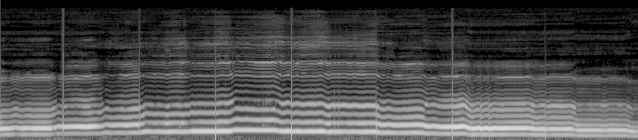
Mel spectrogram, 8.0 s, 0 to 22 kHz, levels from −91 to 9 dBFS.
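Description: Audio missing between chunks occurs at 0.79, 1.74, 2.69 and 3.65 s, then 4.70, 5.65 and 6.82 s, spaced about a second apart. About 50 ms of music vanishes at each point and the edges butt together, giving regular skips, likely from a recorder losing samples while switching one-second chunks.

Repeated frames appear from 4.17 to 4.27 s, where a 52 ms block of music plays two extra times, adding about 0.1 s. Again from 6.00 to 6.21 s, a 104.5 ms block repeats twice more, adding 0.21 s. Both are heard as a stutter.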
